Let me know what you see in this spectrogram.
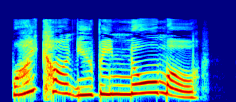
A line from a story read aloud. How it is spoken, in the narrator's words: Phyllis had wailed in an upstairs bedroom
